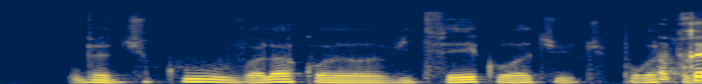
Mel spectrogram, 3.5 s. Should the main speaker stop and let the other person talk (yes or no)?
yes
